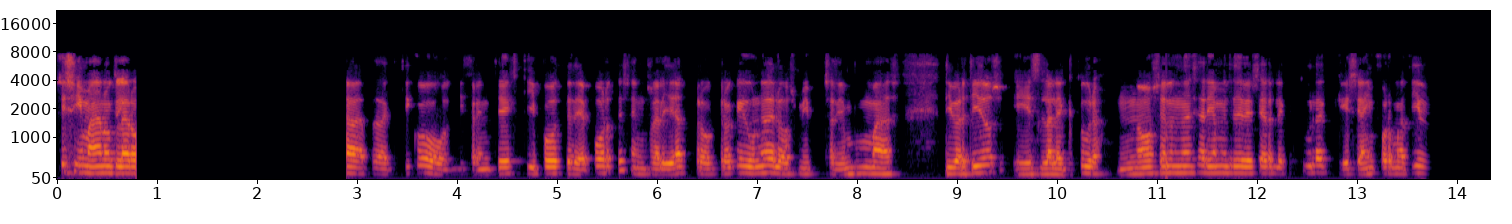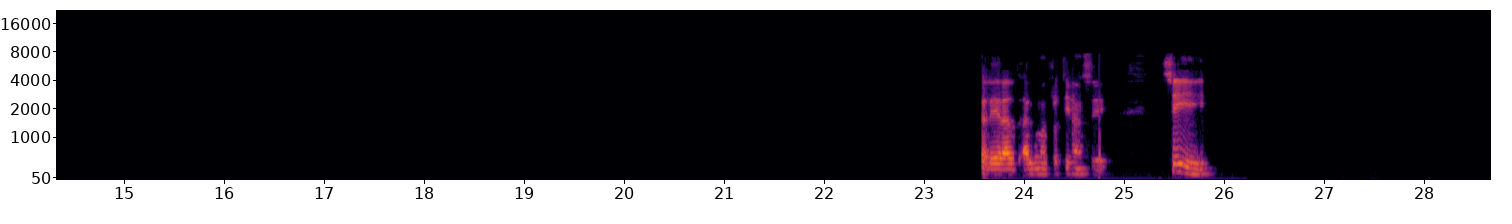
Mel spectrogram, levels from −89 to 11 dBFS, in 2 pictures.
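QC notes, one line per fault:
0.79–2.90 s, audio dropout to silence: the speech cuts off abruptly and returns about 2.1 s later, with total silence and no room tone in between. This is likely a lost input with silence written in its place. On the waveform it appears as a flat line, and on the spectrogram as a fully black block.
11.09 s and 24.75 s, unconcealed Bluetooth headset packet loss: each is a 7.5 ms hole where a single headset voice packet was dropped and nothing filled the gap, leaving a tiny abrupt break in the speech. Each shows as a hairline gap in the waveform and a thin vertical black slit across the spectrogram, which otherwise tops out at the 8 kHz edge of the mSBC link.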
